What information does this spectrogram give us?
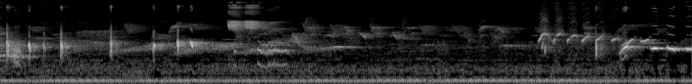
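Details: Long-tailed shrike singing a varied medley of whistles, chatters and short harsh notes, bursts rising and falling, louder toward the end, over a steady low hum.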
